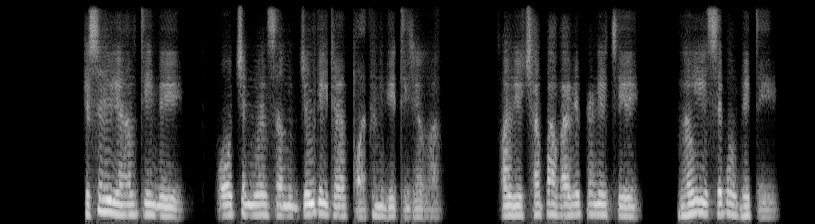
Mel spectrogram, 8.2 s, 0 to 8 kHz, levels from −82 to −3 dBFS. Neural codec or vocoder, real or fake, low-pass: codec, 16 kHz, 0.5 kbps, FreqCodec, smaller model; fake; 7.2 kHz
